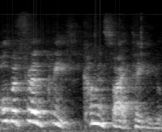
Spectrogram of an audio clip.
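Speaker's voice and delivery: terrible put-on Greek accent. Retelling a boat trip, the speaker quotes the man with the boat in a terrible Greek impersonation. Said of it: "this is a terrible Greek impersonation".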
